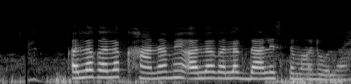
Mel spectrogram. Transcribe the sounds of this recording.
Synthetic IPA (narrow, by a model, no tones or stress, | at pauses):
ɐləɡɐləɡ̚kʰaːnamẽɐləɡɐləɡ̚ɖ̪aːlɪst̪eːmaːlɦoːlaː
